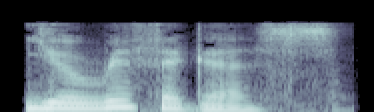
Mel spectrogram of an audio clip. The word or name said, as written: euryphagous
